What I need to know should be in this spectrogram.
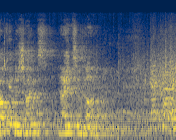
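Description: An older man speaks with animation through a microphone in a large echoing hall.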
